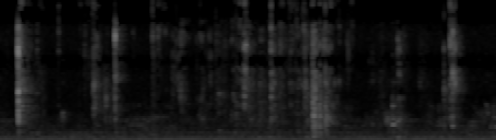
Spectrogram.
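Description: Close-miked chewing of a bite of ham and cheese croissant with the mouth closed: soft chewing with a few faint mouth clicks, over a steady low hum.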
